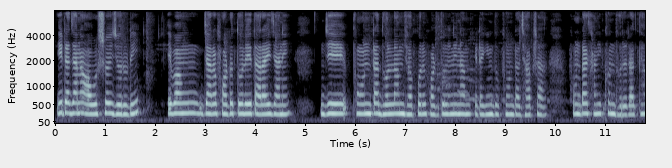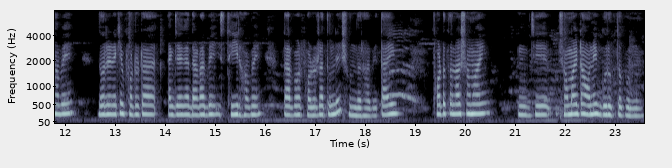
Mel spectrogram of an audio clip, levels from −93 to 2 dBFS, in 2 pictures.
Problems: constant background noise, background conversations at intervals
